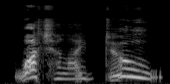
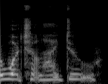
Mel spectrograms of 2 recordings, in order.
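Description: First: Higher and slow, drawn out in despair; a daughter's slow, despairing repeat; despairing plea, slowed. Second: Higher, pleading question; a girl begging her mother for help; despairing plea. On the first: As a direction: stretch out the plea hopelessly. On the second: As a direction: ask in despair. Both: Acted. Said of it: "cried poor Jo in despair".

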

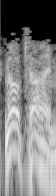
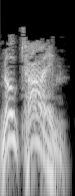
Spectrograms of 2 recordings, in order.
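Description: First: Brisk rejection, slightly raised pitch; lightly impatient game warden; firm dismissal. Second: High, emphatic rejection; impatient, insistent game warden; emphatic dismissal. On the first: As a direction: dismiss the plan outright. Muldoon rejects the plan. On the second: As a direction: hammer the objection home, pitched up. Muldoon repeats his objection. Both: Acted.

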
